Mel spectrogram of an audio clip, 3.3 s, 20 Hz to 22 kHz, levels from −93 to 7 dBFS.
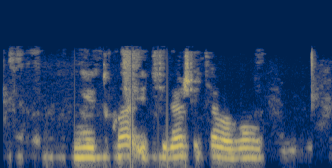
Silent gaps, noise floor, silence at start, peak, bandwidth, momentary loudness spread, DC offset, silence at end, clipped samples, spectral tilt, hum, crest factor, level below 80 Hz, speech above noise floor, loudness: none; -38 dBFS; 0.1 s; -2 dBFS; 8 kHz; 17 LU; under 0.1%; 0.2 s; under 0.1%; -4.5 dB/octave; none; 16 dB; -58 dBFS; 23 dB; -16 LUFS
